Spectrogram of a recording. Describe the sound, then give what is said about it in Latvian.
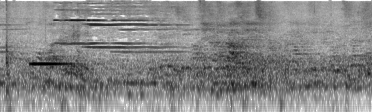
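A bell rings to open a vote in the Latvian parliament: sustained ringing tones that last a couple of seconds, then fade into a low, steady background rumble. “Lūdzu zvanu, lūdzu balsošanas režīmu.”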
